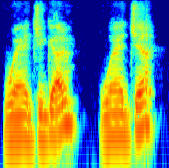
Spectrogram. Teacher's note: do you becomes j, did you becomes j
